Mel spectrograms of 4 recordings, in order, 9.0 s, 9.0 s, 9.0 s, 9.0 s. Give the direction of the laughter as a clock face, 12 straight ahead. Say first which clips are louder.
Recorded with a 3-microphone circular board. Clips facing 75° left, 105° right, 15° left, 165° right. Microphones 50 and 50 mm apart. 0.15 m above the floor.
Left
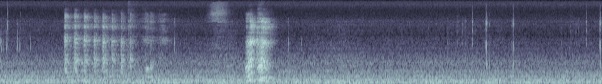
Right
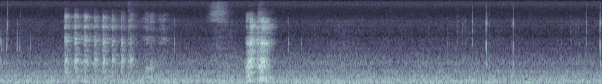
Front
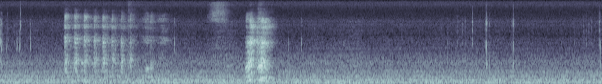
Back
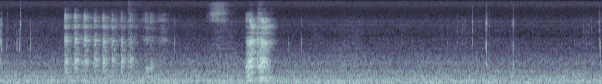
Even, back 1 dB; 9 o'clock.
